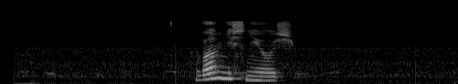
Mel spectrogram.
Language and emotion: Russian, neutral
